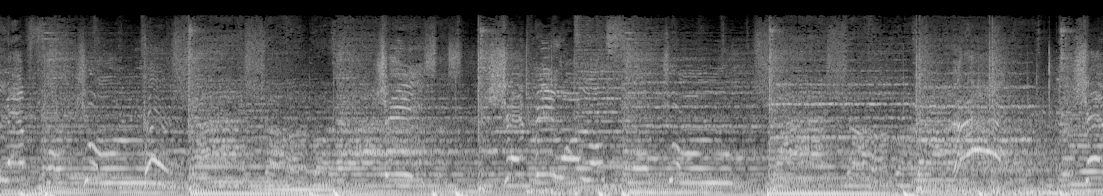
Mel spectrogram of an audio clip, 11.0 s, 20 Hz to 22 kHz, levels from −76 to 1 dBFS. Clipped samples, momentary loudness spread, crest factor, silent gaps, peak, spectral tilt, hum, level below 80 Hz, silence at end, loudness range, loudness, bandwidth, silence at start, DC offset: under 0.1%; 3 LU; 12 dB; none; 0 dBFS; -4.5 dB/octave; none; -18 dBFS; 0 s; 0 LU; -13 LUFS; 16.5 kHz; 0 s; under 0.1%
